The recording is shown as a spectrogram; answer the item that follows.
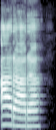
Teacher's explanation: a gente pelo menos respeitar um pouquinho a mecânica da língua, porque se você em português fala normalmente, né, não tem dificuldade para falar arara para querer, então você tem esse toquinho da língua no céu da boca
